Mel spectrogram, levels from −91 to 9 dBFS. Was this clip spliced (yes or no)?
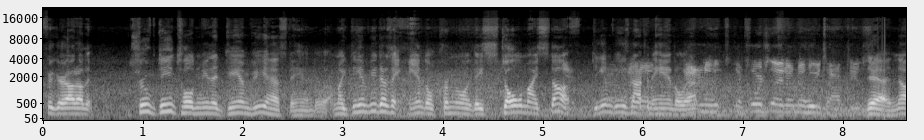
no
